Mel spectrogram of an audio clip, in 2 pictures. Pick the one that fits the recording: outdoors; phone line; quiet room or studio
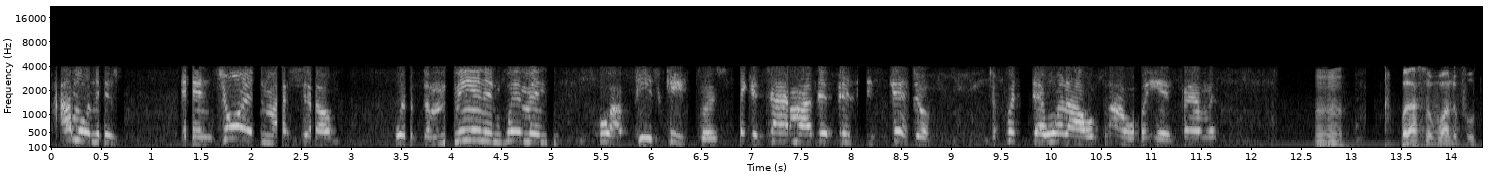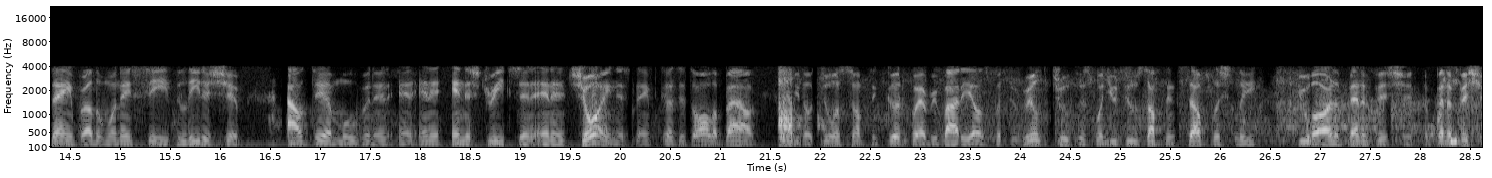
phone line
